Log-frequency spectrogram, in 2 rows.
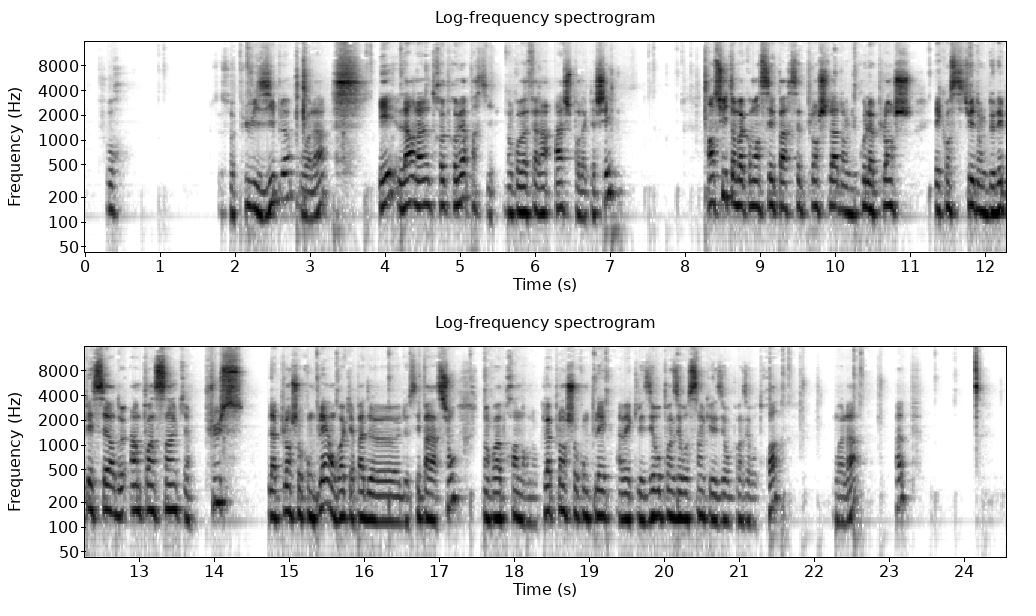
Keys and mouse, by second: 0.9-3.7 drag, 2.7 Tab, 3.7-24.5 middle drag, 6.8 h, 8.1 Tab, 21.5 alt+shift+click.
